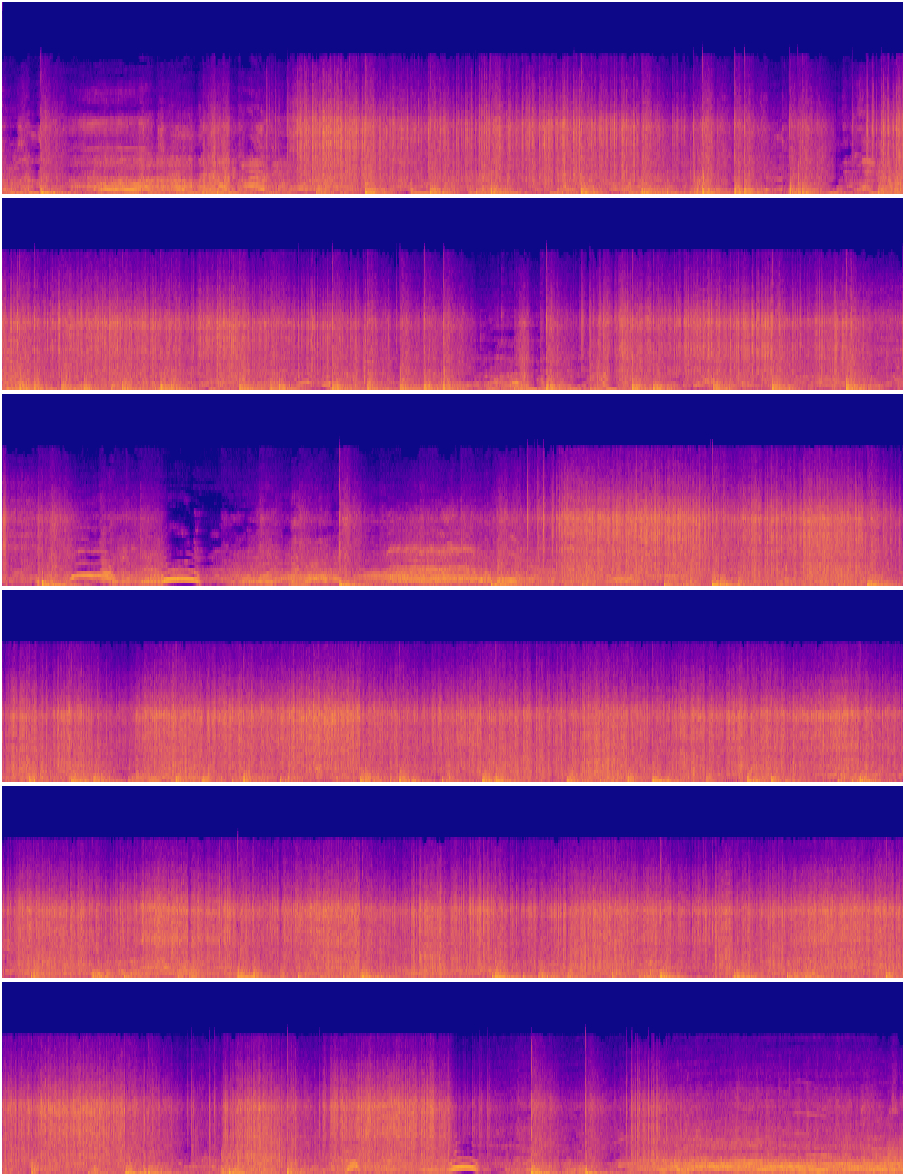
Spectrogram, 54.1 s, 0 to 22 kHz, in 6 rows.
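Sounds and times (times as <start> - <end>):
fireworks bangs and crackles: 0.0 - 19.4, 21.3 - 52.8.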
